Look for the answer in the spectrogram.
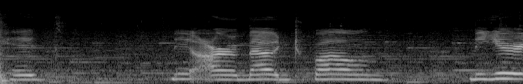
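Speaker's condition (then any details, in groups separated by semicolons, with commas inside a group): Friedreich's ataxia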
